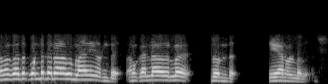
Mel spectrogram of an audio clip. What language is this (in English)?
Malayalam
